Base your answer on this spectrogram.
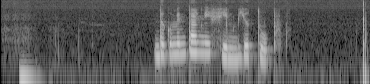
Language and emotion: Russian, neutral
